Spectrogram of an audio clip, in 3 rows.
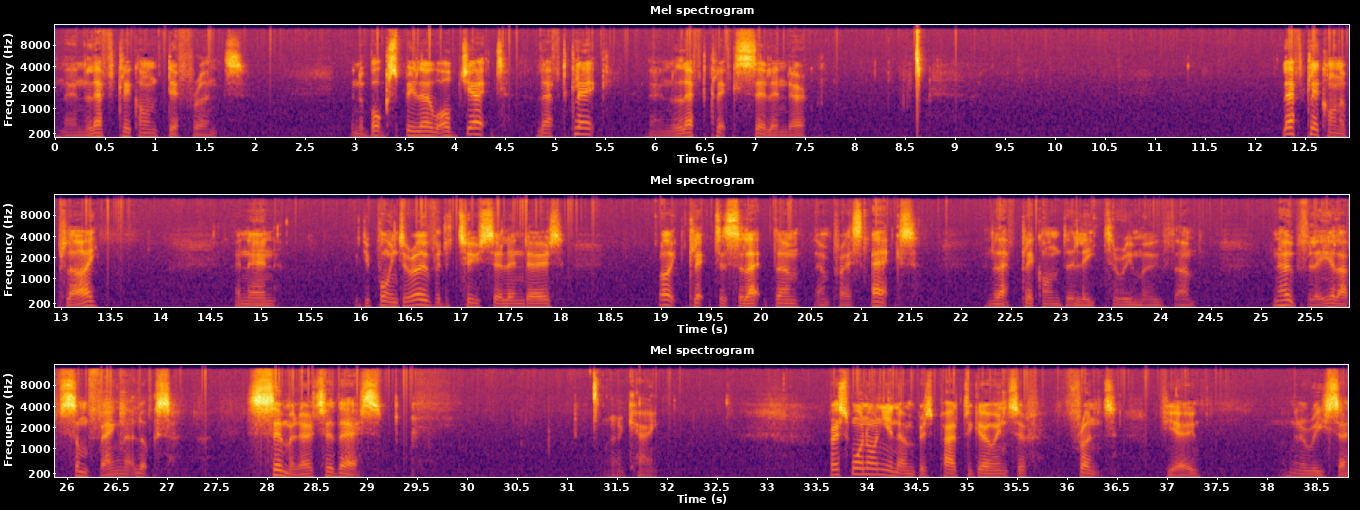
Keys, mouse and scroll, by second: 4.9 click, 12.6 click, 19.0 right click, 21.0 x, 24.5-24.8 scroll up 4, 25.4 scroll up 3, 29.1-29.8 scroll down 2, 30.0-30.3 scroll down 4, 30.7 scroll down 1, 34.2 KP_1, 37.4 shift+middle click.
